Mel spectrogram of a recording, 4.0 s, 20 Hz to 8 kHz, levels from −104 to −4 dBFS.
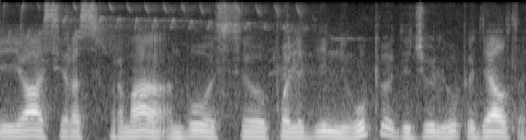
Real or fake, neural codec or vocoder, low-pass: real; none; 7.2 kHz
